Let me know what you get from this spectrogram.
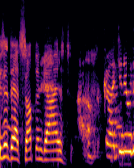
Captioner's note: gasps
